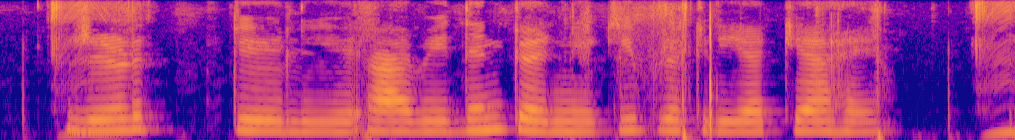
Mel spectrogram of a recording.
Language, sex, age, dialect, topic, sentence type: Hindi, female, 18-24, Marwari Dhudhari, banking, question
